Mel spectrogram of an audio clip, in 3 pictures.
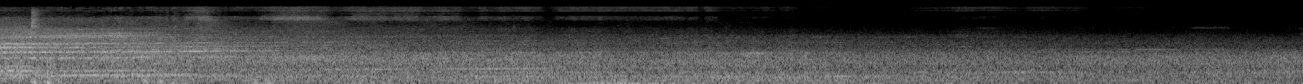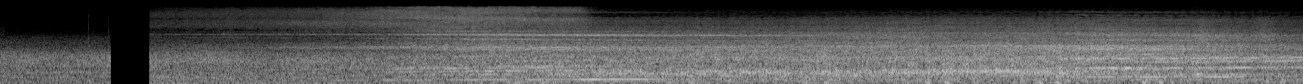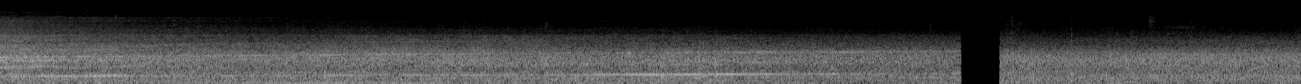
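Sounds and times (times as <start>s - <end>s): train rumbling: 0.0s - 9.8s, 14.6s - 39.0s
high squealing tones: 15.0s - 21.9s.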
